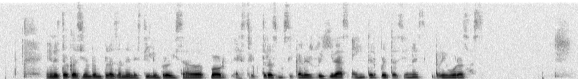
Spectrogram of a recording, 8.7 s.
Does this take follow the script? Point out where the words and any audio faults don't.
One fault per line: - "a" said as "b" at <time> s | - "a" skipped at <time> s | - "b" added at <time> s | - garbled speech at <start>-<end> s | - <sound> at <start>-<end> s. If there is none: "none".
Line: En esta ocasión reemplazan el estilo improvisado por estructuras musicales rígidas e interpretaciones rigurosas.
none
